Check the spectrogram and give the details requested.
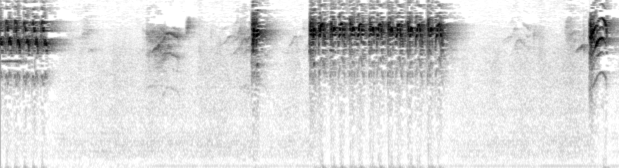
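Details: Crimson sunbird, a training recording for caged birds meant to make them answer and display: bursts of very high, rapid, buzzy trills, the longest about two seconds, separated by short high chips and brief sweeping notes, with quiet background.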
